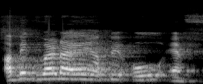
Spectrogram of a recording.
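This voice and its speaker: A man with an Indian English accent teaching a spoken English lesson, repeating key words slowly and emphatically. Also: very high voice. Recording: echoey room with long reverb.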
